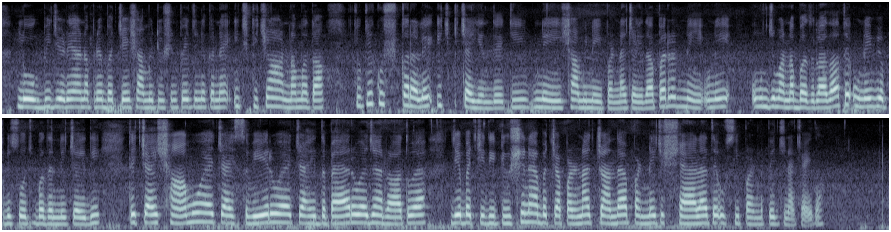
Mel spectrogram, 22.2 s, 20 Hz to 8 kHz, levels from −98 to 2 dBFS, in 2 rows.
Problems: constant background noise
